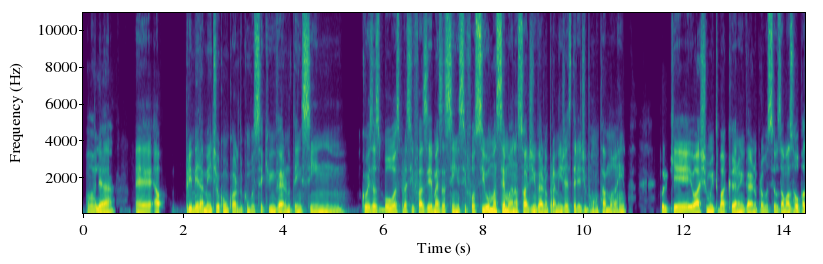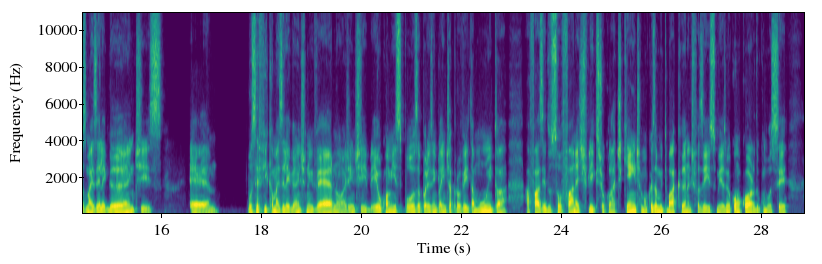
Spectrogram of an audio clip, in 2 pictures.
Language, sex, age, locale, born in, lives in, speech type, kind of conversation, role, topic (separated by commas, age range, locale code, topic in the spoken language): Portuguese, male, 30-34, pt-BR, Brazil, Spain, conversation, advice, user, Como posso reduzir distrações internas e externas para me manter presente nas atividades diárias?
